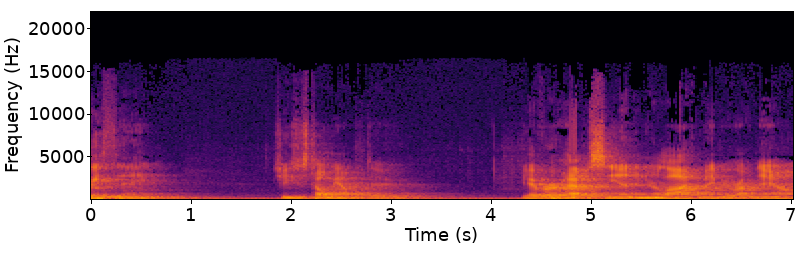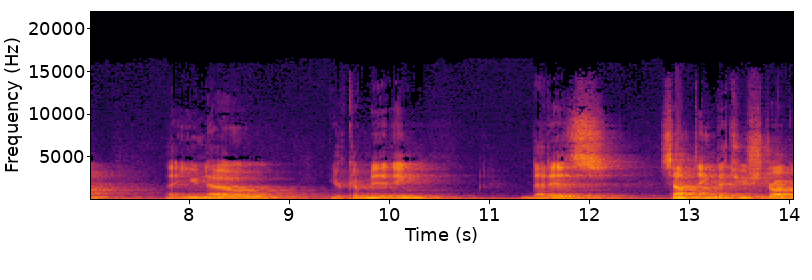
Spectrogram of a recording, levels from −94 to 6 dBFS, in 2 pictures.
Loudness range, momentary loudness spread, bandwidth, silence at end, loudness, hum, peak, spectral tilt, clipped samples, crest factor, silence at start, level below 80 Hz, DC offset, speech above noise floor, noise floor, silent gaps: 7 LU; 20 LU; 15 kHz; 0 s; -19 LUFS; none; 0 dBFS; -4.5 dB/octave; under 0.1%; 20 dB; 0 s; -54 dBFS; under 0.1%; 22 dB; -41 dBFS; none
